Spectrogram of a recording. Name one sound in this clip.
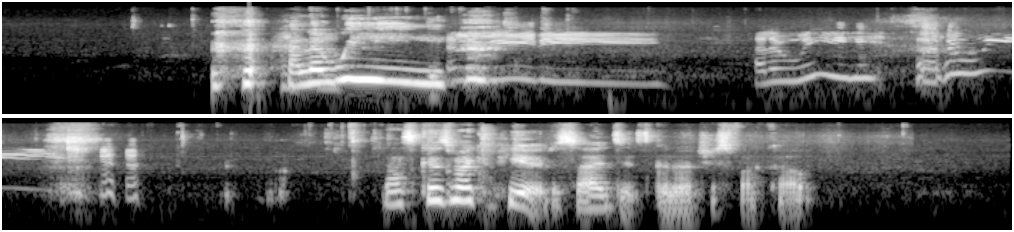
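A young woman laughs and talks with animation over an online call.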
